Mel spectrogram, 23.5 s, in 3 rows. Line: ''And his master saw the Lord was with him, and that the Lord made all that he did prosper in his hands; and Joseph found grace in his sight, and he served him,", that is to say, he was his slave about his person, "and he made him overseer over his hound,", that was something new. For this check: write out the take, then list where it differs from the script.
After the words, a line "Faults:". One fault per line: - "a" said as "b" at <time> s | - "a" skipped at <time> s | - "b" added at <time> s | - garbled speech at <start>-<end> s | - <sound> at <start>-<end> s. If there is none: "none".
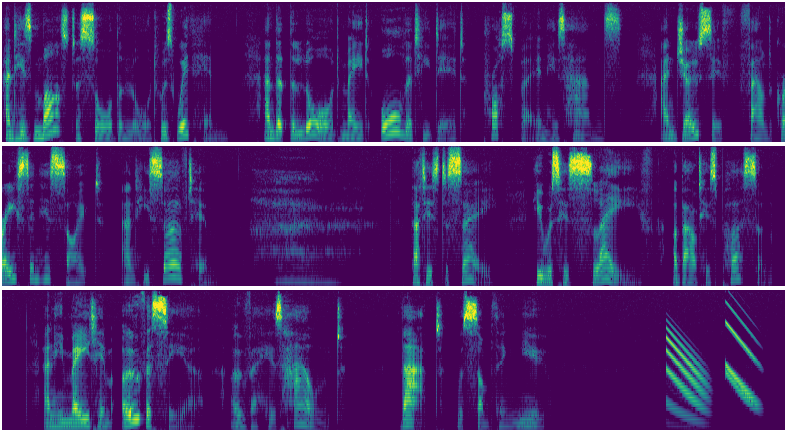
''And his master saw the Lord was with him, and that the Lord made all that he did prosper in his hands; and Joseph found grace in his sight, and he served him,", that is to say, he was his slave about his person, "and he made him overseer over his hound,", that was something new.
Faults:
- sigh at 10.3-11.6 s
- chirp at 22.3-23.3 s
